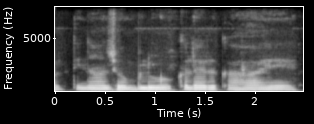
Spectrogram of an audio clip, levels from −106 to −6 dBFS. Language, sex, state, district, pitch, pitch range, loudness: Hindi, female, Arunachal Pradesh, Lower Dibang Valley, 175 Hz, 170-180 Hz, -12 LUFS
